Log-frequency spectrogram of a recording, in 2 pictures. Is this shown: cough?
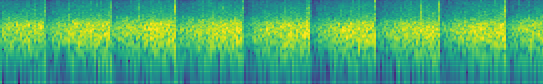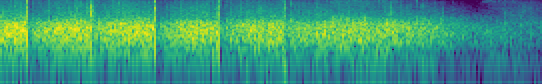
no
